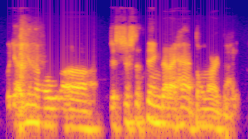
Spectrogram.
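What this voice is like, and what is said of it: Raspy-voiced impression of someone. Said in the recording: “This is my Tim impression. ... he's got a raspy voice.”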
